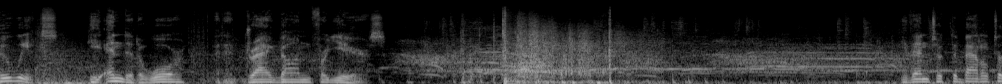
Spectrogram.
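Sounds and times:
musket fire cracks: 0:04.6 - 0:07.7.

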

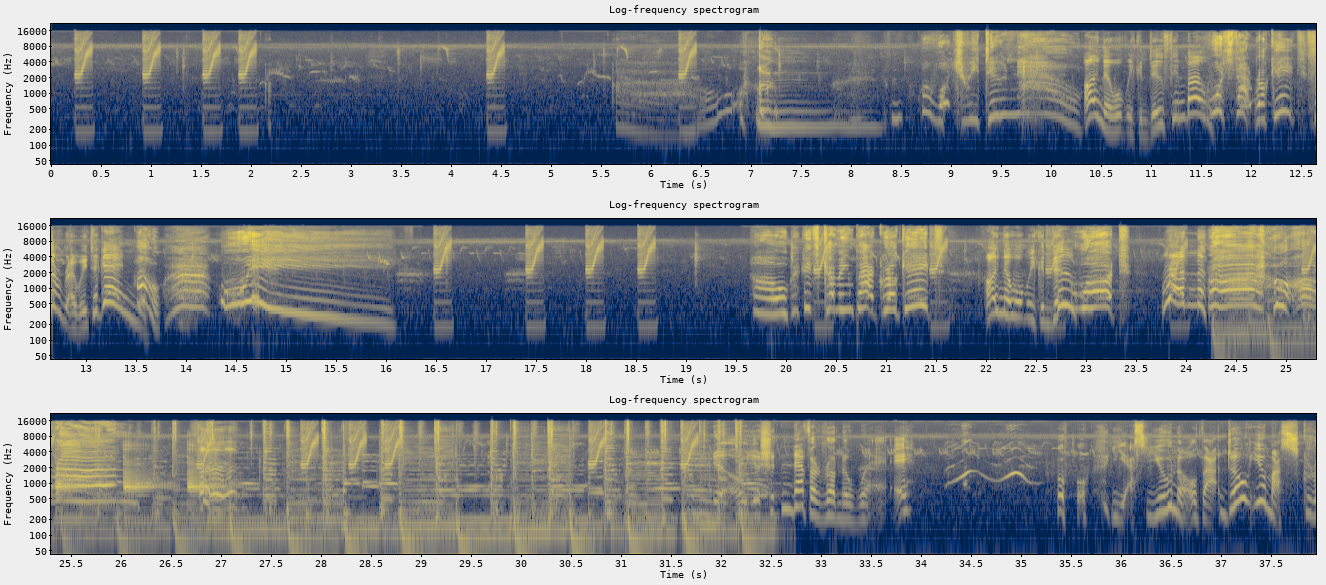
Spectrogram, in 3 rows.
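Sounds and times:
faint birdsong chirps: 0:00.0 - 0:28.8, 0:31.6 - 0:37.9
cartoon boing: 0:25.2 - 0:28.4.

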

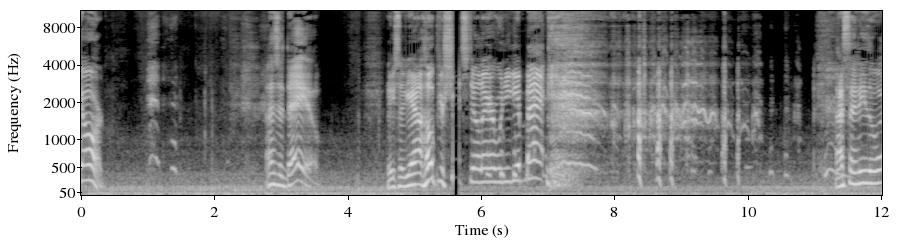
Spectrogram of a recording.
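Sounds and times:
low car cabin hum: 0:00.0 - 0:12.0
man and woman laughing: 0:07.0 - 0:11.4.

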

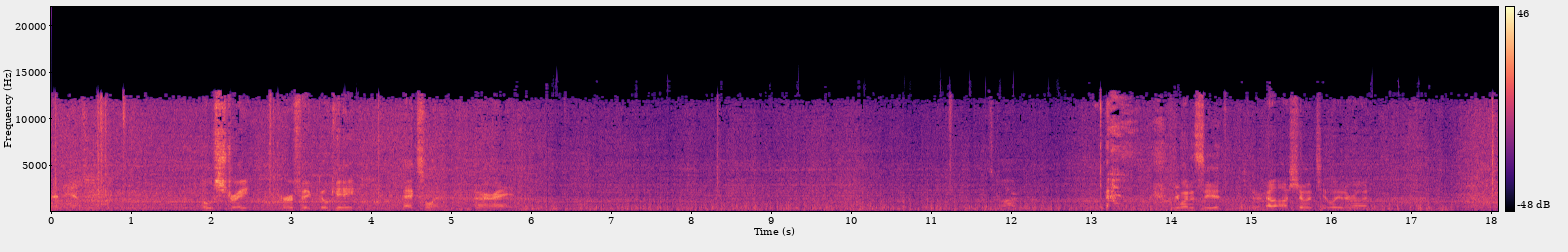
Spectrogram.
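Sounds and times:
car interior rumble and hiss: 0:00.0 - 0:18.0.

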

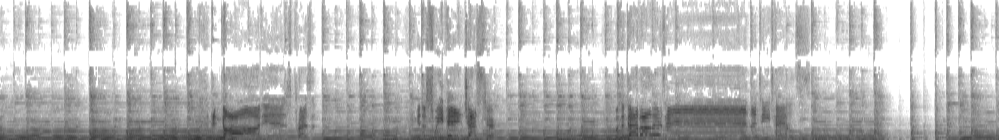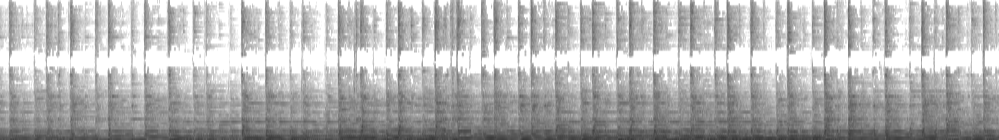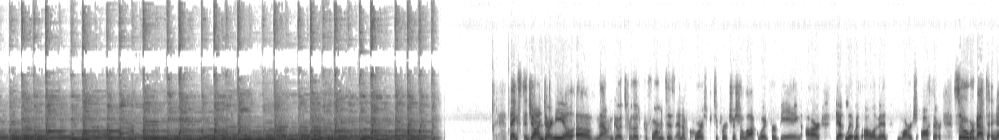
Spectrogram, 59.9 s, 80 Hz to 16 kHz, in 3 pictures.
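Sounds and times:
electric guitar strummed chords: 0:00.0 - 0:48.8
person singing: 0:03.8 - 0:10.7, 0:11.6 - 0:16.6, 0:43.8 - 0:47.8.

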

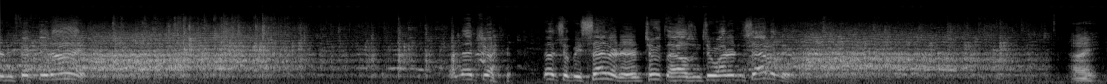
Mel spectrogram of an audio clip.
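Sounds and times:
large audience laughing: 0:00.0 - 0:03.7, 0:07.6 - 0:10.5.

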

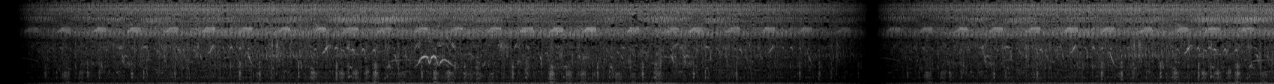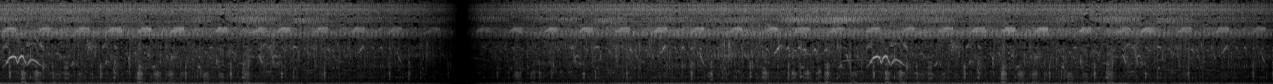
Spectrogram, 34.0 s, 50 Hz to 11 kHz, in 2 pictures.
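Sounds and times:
steady high hum: 0:00.3 - 0:33.9
birds calling: 0:00.4 - 0:33.9.

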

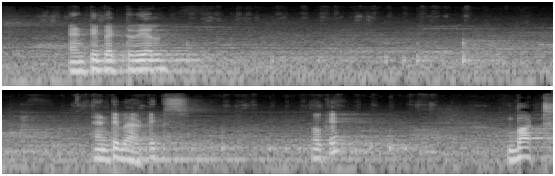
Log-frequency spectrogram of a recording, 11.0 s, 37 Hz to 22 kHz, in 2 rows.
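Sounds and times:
low background hum: 0:00.0 - 0:11.0
marker writing on whiteboard: 0:00.0 - 0:11.0.

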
